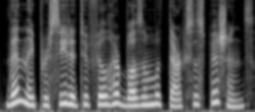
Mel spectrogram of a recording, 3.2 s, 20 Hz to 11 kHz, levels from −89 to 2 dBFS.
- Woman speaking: Yes, female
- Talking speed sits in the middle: Yes, average, 190 wpm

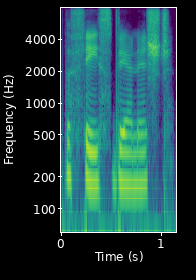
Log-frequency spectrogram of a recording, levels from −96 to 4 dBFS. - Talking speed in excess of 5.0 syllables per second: No, 4.8 syllables/s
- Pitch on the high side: No, medium, 175 Hz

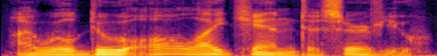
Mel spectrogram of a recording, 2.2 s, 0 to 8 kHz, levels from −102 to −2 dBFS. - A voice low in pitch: Yes, very low, 95 Hz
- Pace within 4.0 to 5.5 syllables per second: Yes, 5.0 syllables/s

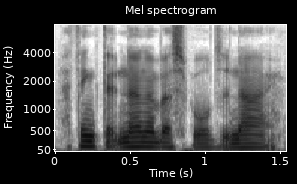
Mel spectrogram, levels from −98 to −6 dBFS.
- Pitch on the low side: Yes, low, 110 Hz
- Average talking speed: No, fast, 310 wpm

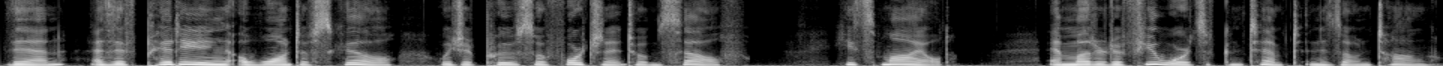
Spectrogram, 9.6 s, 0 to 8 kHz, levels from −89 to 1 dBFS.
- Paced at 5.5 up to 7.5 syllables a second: No, 4.9 syllables/s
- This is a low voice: No, medium, 185 Hz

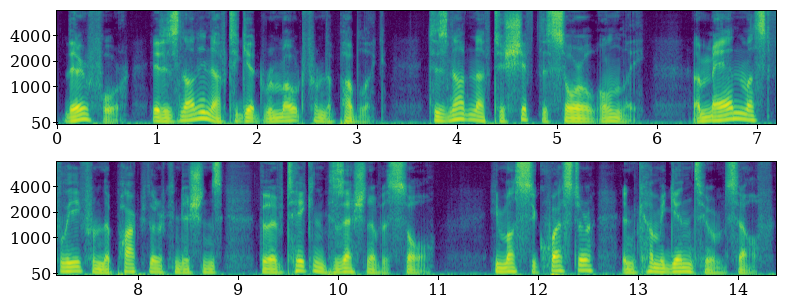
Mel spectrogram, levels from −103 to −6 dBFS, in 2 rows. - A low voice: Yes, very low, 95 Hz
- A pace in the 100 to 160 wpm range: No, average, 175 wpm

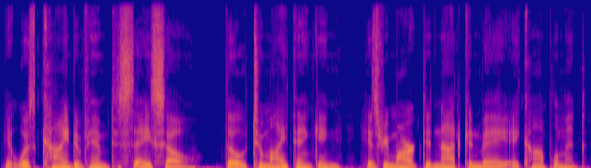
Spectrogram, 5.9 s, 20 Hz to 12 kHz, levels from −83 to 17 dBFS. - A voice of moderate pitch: No, low, 130 Hz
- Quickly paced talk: No, average, 195 wpm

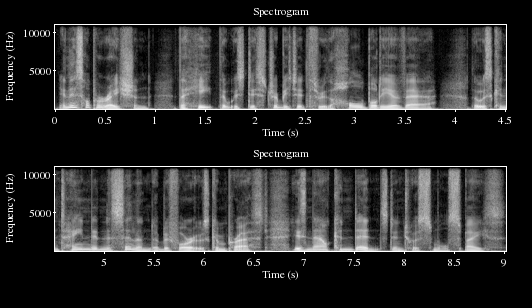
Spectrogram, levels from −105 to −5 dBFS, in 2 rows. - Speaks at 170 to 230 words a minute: Yes, fast, 205 wpm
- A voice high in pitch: No, low, 115 Hz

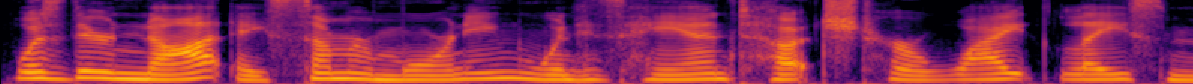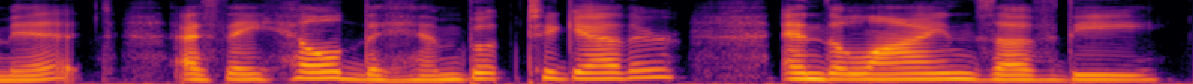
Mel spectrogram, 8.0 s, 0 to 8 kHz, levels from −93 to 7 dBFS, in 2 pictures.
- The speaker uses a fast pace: No, average, 195 wpm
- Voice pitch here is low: No, high, 195 Hz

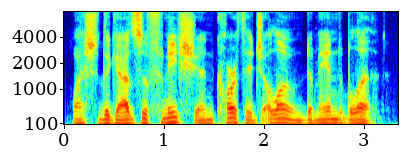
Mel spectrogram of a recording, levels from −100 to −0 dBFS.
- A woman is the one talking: No, male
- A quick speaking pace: No, average, 195 wpm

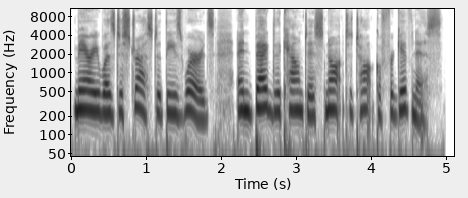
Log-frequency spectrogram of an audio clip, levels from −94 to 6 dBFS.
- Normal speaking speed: Yes, average, 175 wpm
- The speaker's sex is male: No, female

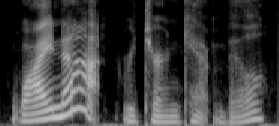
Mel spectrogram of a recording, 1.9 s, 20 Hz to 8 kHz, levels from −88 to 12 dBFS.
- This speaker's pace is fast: No, average, 160 wpm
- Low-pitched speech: No, medium, 185 Hz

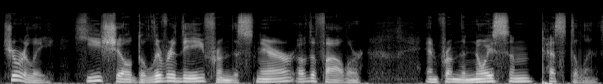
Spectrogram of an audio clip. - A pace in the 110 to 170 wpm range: Yes, average, 160 wpm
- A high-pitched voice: No, low, 120 Hz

